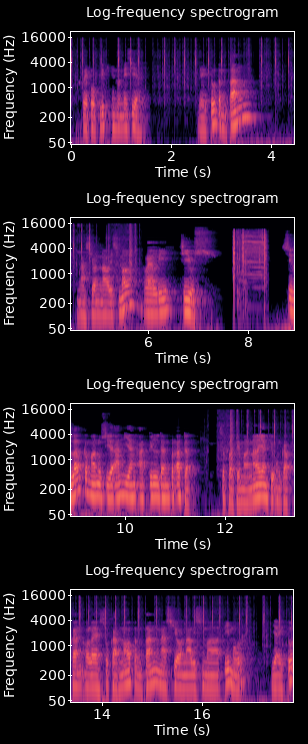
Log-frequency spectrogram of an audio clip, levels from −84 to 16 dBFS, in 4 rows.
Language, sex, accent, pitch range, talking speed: Indonesian, male, native, 100-130 Hz, 70 wpm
